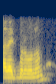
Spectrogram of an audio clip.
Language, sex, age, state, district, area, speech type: Bengali, male, 18-30, West Bengal, Uttar Dinajpur, urban, conversation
